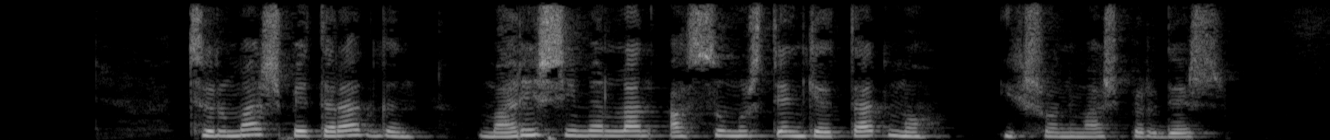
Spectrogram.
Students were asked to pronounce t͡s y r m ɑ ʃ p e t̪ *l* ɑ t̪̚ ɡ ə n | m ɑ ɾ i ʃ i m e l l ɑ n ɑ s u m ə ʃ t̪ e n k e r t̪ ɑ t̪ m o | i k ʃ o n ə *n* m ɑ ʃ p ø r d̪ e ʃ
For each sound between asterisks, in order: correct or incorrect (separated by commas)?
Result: incorrect, incorrect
